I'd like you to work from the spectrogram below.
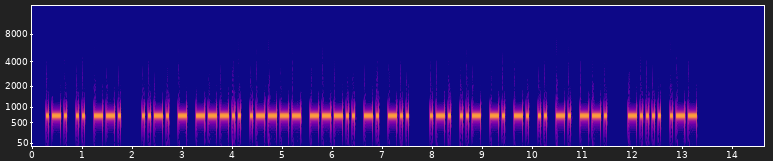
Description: Morse code, heard as a keyed tone, about 20 wpm, 700 Hz. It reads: RIG FT818ND RUNNING 6W
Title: Speed-Racing Common QSO Phrases Encore - 17wpm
